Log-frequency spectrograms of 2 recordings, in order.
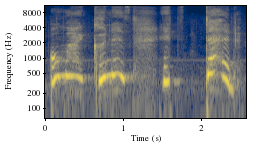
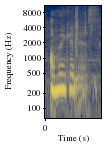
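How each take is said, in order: First: Much higher, louder mock panic of a child; daughter's alarm. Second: A hushed oh my goodness, so as not to scare the bird; whispered surprise. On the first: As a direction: imitate her daughter's shocked cry, pitched way up. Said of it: "my daughter going". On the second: Real, not acted. Noticing the watching dove.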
